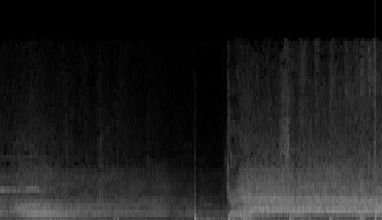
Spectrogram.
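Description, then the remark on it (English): A large indoor crowd at the World Darts Championship murmurs, then suddenly erupts into a loud, sustained roar of cheering and whooping, carrying on to the end, as Fallon Sherrick becomes the first woman to beat a man in the tournament's history. “And the crowd was thrilled.”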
